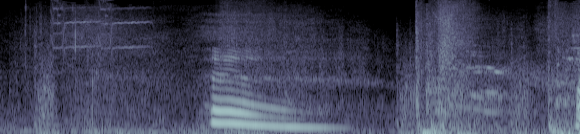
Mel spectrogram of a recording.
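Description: A lightsaber hums and swooshes through the air.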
